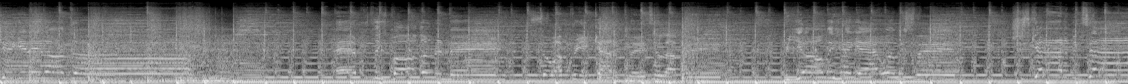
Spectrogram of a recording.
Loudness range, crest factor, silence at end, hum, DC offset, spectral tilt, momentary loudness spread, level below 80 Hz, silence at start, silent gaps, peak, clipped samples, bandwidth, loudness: 1 LU; 10 dB; 0 s; none; under 0.1%; -4.5 dB/octave; 2 LU; -18 dBFS; 0 s; none; 0 dBFS; under 0.1%; 19 kHz; -11 LUFS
